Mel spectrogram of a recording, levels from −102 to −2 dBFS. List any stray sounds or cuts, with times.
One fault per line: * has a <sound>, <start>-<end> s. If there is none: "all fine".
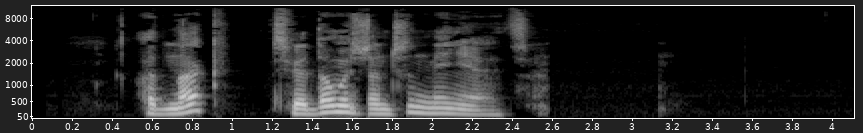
all fine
